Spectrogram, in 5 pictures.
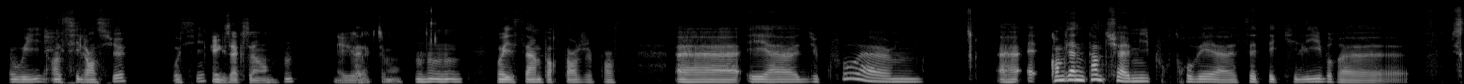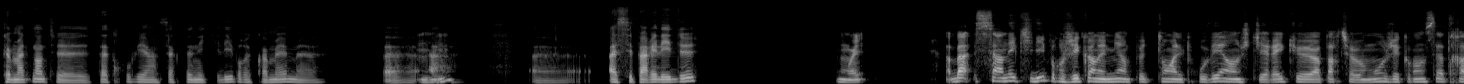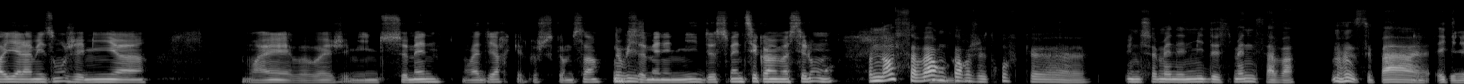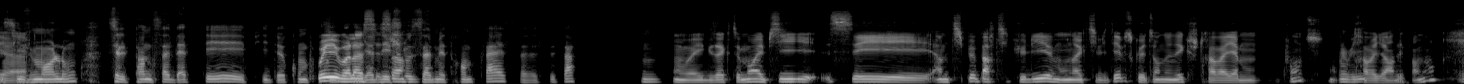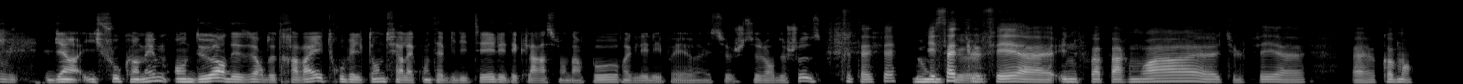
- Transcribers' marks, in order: chuckle; other background noise; chuckle; tapping
- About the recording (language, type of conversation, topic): French, podcast, Comment trouves-tu l’équilibre entre le travail et la vie personnelle ?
